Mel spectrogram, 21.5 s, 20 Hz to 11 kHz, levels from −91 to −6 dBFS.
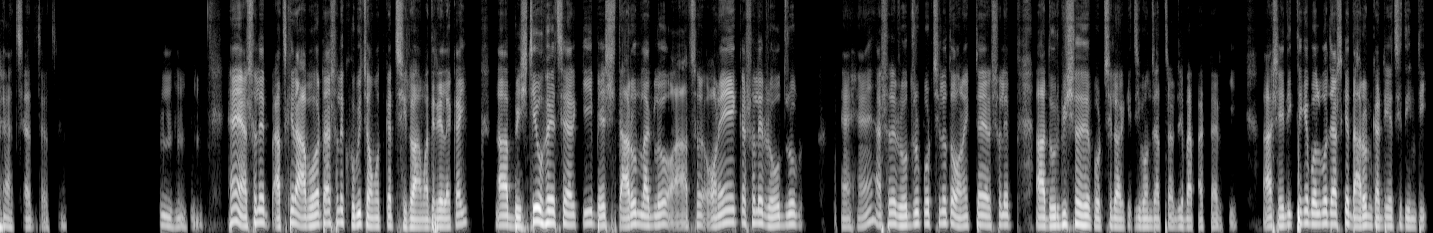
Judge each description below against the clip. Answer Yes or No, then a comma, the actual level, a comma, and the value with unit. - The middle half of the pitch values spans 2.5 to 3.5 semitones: No, average, 4.1 semitones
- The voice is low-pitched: Yes, low, 130 Hz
